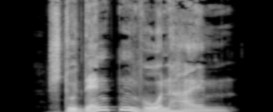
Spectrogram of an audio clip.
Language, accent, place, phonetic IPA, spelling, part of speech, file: German, Germany, Berlin, [ʃtuˈdɛntn̩ˌvoːnhaɪ̯m], Studentenwohnheim, noun, De-Studentenwohnheim.ogg
- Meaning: dormitory, students' residence, hall of residence (building for college or university students to live in)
